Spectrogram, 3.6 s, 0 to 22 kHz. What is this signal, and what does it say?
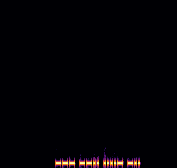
Morse code, heard as a keyed tone, about 36 wpm, 700 Hz. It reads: OZ4D
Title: DXCC-100 Call Signs - 4 Characters - 35wpm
